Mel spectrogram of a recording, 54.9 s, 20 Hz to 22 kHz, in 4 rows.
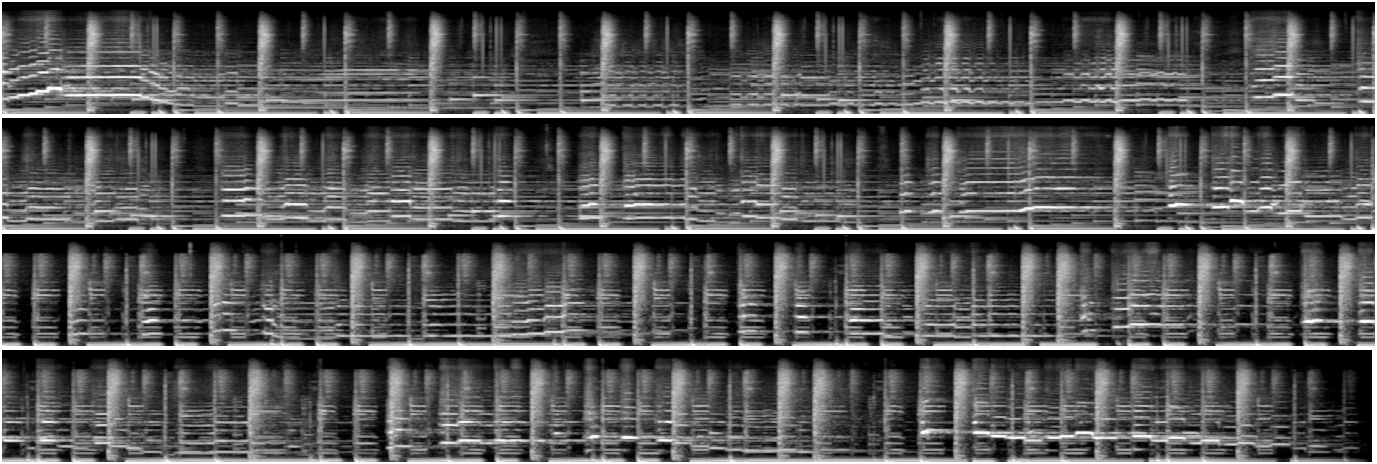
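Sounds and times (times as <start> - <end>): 
evocative flutes playing: 0.0 - 54.8.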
